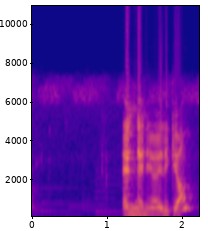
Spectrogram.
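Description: A woman's voice pausing, then saying a long drawn-out "eh" about a second in, with faint steady background tones underneath.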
